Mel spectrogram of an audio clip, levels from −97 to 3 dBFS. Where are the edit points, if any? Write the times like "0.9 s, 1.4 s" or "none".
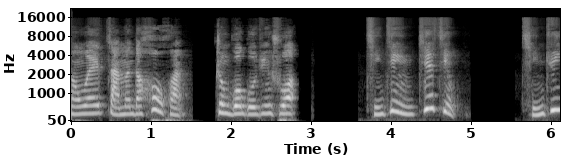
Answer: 1.6 s, 3.0 s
